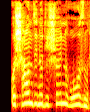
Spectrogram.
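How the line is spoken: Called out. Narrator (German): rief Caroline trotzdem

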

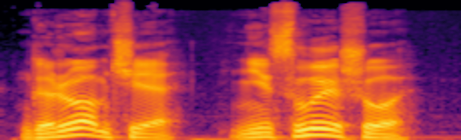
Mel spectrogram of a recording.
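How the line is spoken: Barked. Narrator (Russian): рявкнул хозяин замка

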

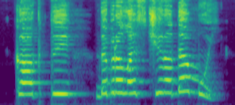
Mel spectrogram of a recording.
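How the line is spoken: Embarrassed shout. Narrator (Russian): крикнула я, чувствуя некоторое смущение по поводу неприятного окончания званого ужина

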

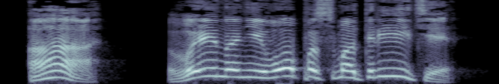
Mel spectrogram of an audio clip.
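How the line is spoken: Shouting. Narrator (Russian): закричал вице-президент

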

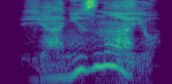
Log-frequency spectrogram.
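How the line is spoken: Whispered cry. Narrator (Russian): шепотом вскрикнул Смешарин

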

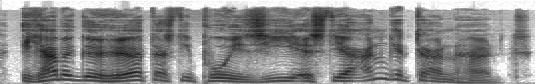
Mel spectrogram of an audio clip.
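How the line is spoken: Said loudly. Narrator (German): sagte er laut genug, dass alle es hören konnten

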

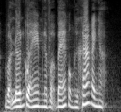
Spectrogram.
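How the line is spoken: Sarcastic laugh. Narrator (Vietnamese): Tôi cười mỉa mai

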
